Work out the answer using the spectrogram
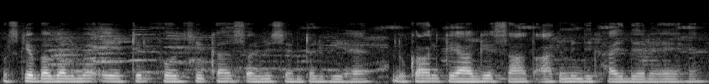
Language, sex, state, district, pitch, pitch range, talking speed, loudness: Hindi, male, Jharkhand, Deoghar, 130 Hz, 125-140 Hz, 170 wpm, -20 LUFS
